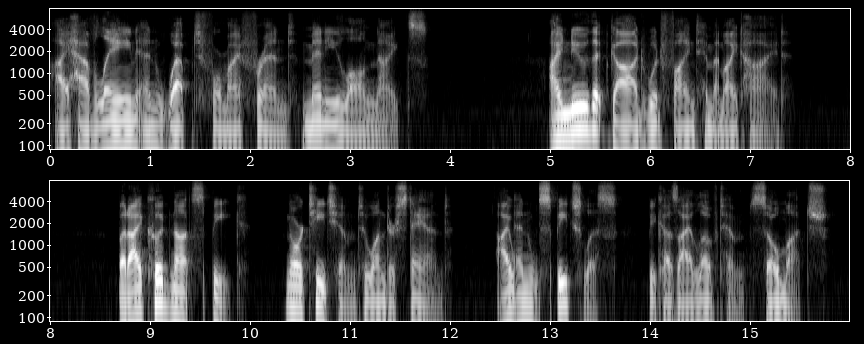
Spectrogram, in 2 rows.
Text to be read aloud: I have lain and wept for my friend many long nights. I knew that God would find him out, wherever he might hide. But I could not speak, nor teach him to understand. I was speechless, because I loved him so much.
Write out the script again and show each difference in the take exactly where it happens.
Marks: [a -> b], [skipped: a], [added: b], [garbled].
I have lain and wept for my friend many long nights. I knew that God would find him [skipped: out, wherever he] might hide. But I could not speak, nor teach him to understand. I [was -> and] speechless, because I loved him so much.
